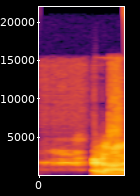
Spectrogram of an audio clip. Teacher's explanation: ण का उच्चारण स्थान क्या होता है? मूर्धा होता है। और ये सघोष होता है और अल्पप्राण होता है।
